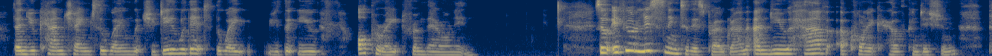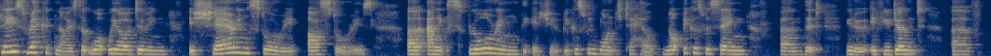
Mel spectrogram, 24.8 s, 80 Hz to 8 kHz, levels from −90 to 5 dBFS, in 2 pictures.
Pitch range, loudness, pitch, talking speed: 170-220 Hz, -22 LUFS, 185 Hz, 170 wpm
